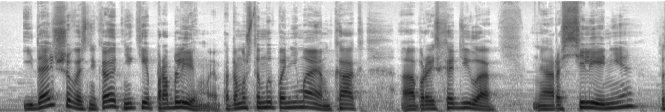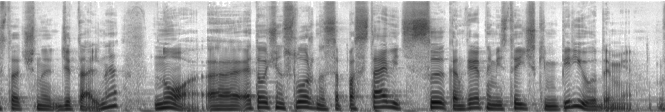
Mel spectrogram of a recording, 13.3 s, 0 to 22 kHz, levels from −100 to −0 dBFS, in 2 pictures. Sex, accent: male, native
